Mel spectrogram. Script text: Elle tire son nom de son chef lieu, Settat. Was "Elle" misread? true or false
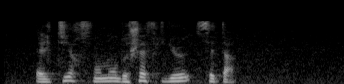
false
